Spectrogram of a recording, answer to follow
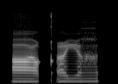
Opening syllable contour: high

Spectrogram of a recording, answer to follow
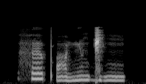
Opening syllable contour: high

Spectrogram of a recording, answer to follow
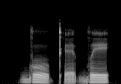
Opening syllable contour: falling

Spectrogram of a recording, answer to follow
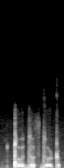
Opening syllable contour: high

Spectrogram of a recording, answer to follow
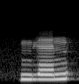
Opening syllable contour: rising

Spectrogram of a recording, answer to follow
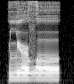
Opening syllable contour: high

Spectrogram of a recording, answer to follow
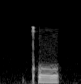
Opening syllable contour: low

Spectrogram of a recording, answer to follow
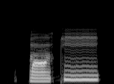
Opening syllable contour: low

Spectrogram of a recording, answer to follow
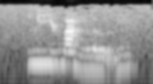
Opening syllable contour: high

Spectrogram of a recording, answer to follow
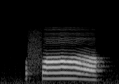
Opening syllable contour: falling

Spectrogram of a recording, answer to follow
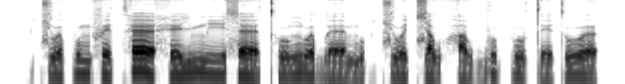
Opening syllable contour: low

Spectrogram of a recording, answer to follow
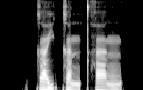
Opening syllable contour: rising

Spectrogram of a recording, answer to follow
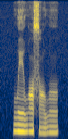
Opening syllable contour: high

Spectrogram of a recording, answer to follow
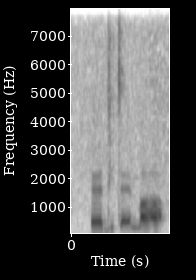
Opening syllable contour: low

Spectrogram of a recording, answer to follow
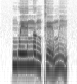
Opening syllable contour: high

